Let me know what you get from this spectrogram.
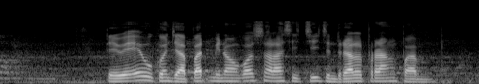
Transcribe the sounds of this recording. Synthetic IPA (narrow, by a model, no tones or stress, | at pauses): d̪̥e̤weeuɡ̥ɔ̤ɲd͡ʒab̥a̤t̪̚minɔŋkɔsalahsid̥ʒ̥i̤d̥ʒ̥ə̤ndəɾalpəɾaŋb̥a̤m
